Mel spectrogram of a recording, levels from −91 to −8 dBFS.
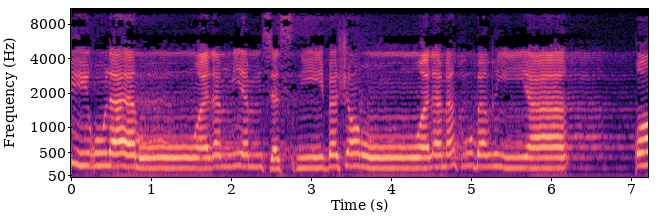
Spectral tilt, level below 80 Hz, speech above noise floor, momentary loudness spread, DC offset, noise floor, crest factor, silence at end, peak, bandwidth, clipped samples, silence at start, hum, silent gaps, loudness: -4.5 dB/octave; -56 dBFS; 23 dB; 9 LU; under 0.1%; -46 dBFS; 16 dB; 0 s; -8 dBFS; 10.5 kHz; under 0.1%; 0 s; none; none; -23 LUFS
